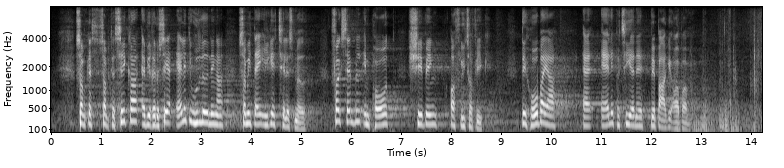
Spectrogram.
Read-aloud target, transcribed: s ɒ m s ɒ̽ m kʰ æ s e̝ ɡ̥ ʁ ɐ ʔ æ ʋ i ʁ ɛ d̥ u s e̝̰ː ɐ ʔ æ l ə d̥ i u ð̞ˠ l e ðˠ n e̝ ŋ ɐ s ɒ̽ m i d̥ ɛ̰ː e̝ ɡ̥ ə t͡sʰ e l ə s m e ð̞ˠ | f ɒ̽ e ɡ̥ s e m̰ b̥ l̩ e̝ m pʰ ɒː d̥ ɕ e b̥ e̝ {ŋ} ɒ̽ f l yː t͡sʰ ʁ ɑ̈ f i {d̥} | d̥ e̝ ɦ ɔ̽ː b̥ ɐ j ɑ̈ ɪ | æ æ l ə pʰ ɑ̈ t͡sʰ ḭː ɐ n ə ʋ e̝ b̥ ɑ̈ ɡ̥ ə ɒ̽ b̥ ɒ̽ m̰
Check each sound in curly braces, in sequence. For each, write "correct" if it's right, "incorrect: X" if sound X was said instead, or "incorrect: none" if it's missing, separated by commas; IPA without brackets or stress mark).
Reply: correct, incorrect: ɡ̥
